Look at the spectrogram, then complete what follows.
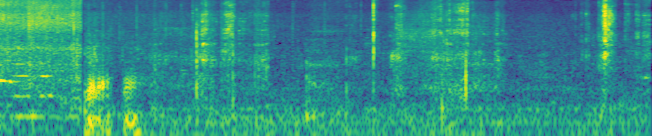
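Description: Game-bird kebabs sizzling over charcoal, cut off abruptly under a second in. Then faint scattered clicks and light scrapes of a metal skewer and a knife against a plate as the roast birds are slid off.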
